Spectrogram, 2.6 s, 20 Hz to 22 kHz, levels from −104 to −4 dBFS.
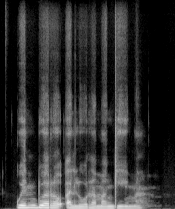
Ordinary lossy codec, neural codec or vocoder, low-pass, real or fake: none; codec, 44.1 kHz, 7.8 kbps, DAC; none; fake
